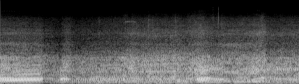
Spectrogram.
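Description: Honda CRF250X dirt bike with airbox mod, jetting and stock exhaust being ridden, loud close engine note rising and falling as the throttle opens and eases.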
